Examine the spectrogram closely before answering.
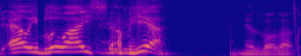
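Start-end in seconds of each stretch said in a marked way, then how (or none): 0.1-1.7 high, swaggering New York American; thick American accent. Acted. Comedian presenting himself to admirers, thick American accent. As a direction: present yourself in broad American. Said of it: "we just did our thick best American accents".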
